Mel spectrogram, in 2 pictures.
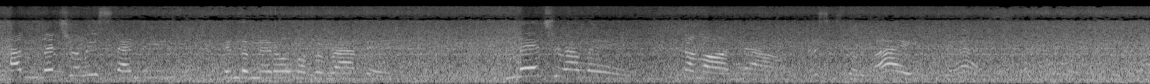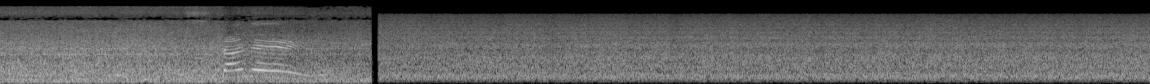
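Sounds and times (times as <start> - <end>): river rapids rushing: 0.0 - 23.0
waterfall rushing: 0.0 - 23.0.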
